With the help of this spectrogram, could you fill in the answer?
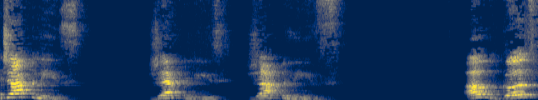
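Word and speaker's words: Japon: Italy okay next अब जापान जापान की spelling गलत है बताओ फ्रेंच में जापान को जाप बोलते हैं क्या बोलते हैं जाप जा प जापो मैम कितना फनी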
